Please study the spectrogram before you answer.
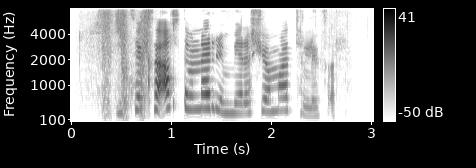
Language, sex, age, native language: Icelandic, male, 13, Icelandic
